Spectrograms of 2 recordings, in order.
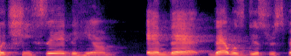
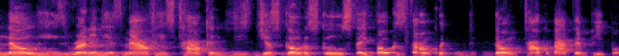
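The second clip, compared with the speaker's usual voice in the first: plain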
